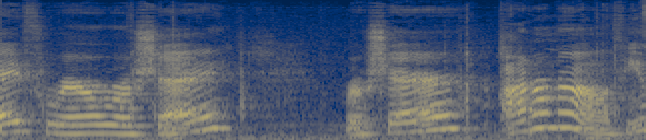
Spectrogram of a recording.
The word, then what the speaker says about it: Ferrero Rocher: I think it's properly pronounced Ferrero Rocher, Ferrero Rocher.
